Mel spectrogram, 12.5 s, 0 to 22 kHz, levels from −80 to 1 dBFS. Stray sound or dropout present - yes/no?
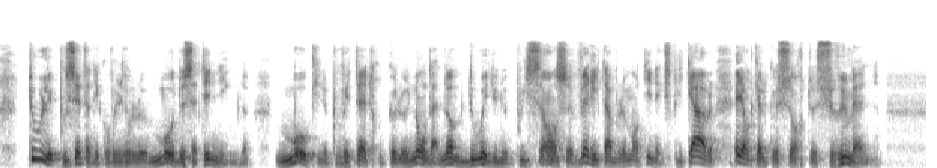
no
